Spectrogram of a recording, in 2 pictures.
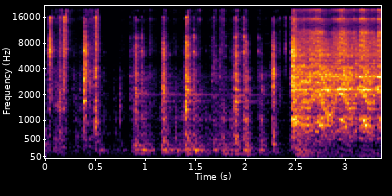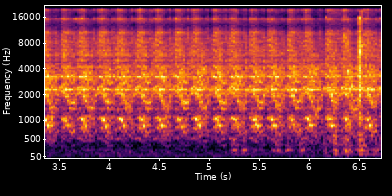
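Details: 1965 Dodge Dart, 225 cid Slant Six, cold start with some throttle, fresh gas, choke wide open; uneven cranking about 2.5 s then fast rough cold run, misfiring; hard starting from brand-new distributor cap's disintegrated carbon centre electrode.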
